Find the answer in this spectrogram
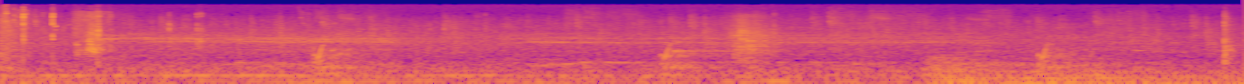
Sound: very distant screaming

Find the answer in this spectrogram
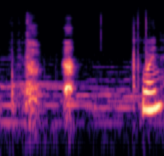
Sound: gasps

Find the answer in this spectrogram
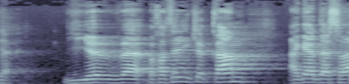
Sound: speaking in farsi

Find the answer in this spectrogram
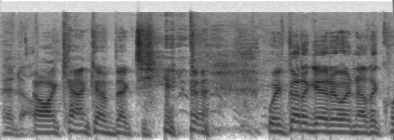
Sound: laughs

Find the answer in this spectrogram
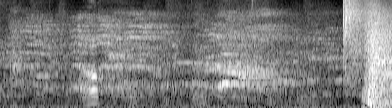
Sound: crowd yelling

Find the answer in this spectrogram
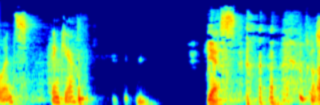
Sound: laughs

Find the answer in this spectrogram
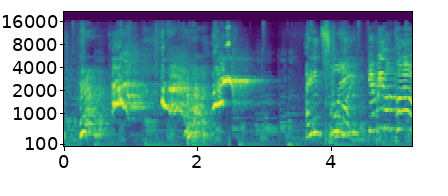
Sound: screams

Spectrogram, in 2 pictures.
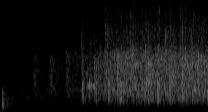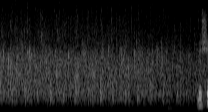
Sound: applause

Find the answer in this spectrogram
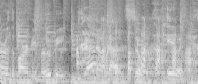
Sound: laugh

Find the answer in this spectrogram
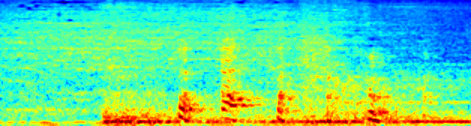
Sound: laughing

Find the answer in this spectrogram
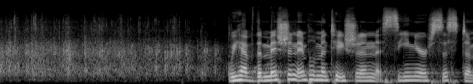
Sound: audience applauds

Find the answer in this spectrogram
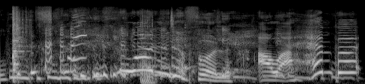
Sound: laughing, snorts

